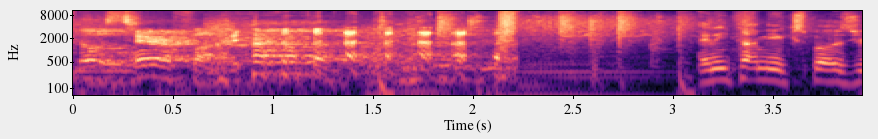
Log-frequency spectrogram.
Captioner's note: laughs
